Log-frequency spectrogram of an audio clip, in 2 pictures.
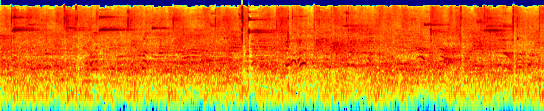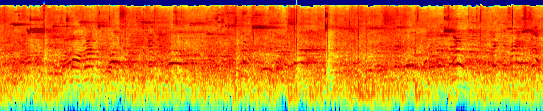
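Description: Basketballs bouncing on a hardwood gym floor, a thud now and then over the steady chatter of many voices, echoing in a large gymnasium.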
